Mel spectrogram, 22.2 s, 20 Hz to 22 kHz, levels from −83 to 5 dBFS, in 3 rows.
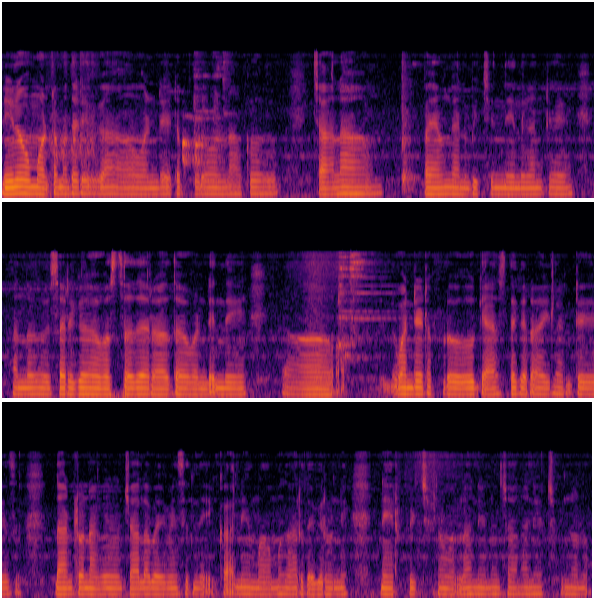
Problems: background sounds at intervals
